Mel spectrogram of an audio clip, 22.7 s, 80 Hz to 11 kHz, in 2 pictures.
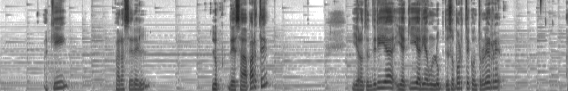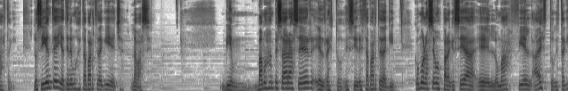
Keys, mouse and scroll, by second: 4.3 click, 4.7-5.2 scroll up 4, 5.2 middle click, 6.3 scroll down 1, 6.7 middle click, 9.6 ctrl+r, 11.6-12.1 scroll down 4, 11.8 shift+middle click, 14.1 scroll down 1, 14.9 KP_1, 15.6-16.0 scroll down 3, 16.0 shift+middle click, 16.6 scroll up 2.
